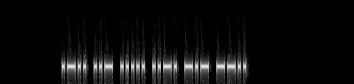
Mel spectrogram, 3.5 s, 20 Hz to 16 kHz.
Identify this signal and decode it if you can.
Morse code, heard as a keyed tone, about 46 wpm, 700 Hz. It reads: LU5FKZ
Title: DXCC-100 Call Signs - 6 Characters - 45wpm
